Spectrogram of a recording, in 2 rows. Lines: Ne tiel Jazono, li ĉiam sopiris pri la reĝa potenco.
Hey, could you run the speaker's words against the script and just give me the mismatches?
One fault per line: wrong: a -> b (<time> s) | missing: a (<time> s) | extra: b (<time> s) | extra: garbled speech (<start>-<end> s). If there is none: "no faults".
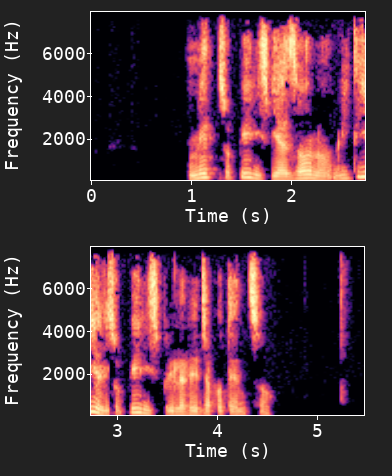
wrong: tiel -> sopiris (1.3 s)
wrong: ĉiam -> tiel (2.7 s)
